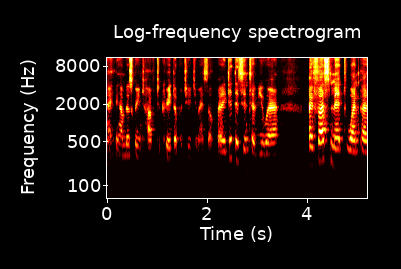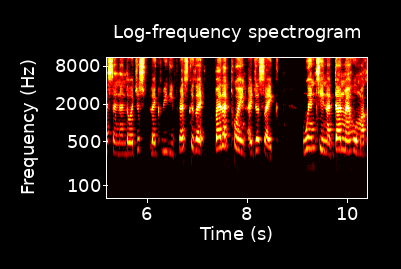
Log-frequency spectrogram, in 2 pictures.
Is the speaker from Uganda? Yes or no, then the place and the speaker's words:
yes; Uganda; moved away as an adult; now in United Kingdom; I was from Uganda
